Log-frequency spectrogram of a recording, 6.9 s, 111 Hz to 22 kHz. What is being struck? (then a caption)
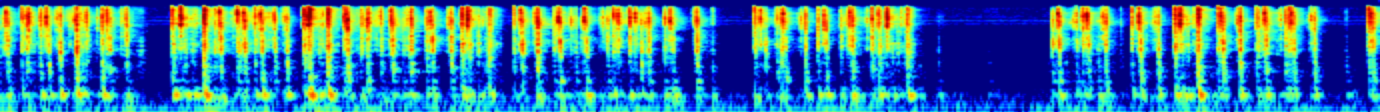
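Plastic mechanical keyboard. Long nails and fingertips type rapidly on a full-size pink Ajazz typewriter-style retro mechanical keyboard with round plastic keycaps on a hollow plastic case. Dense bursts of clacky, bright key taps run with short pauses near 0.8 s and 3.8 s and a longer gap around 4.6–5.3 s, all over a steady low hum.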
